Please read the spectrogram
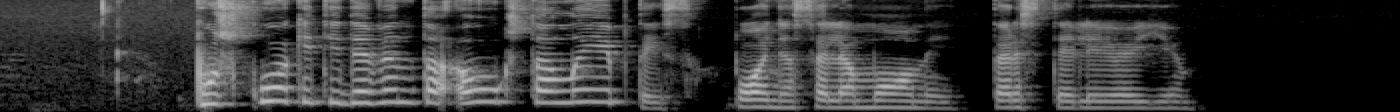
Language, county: Lithuanian, Vilnius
